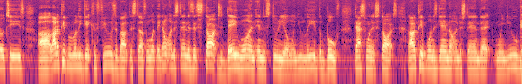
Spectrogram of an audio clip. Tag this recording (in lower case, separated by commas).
speech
